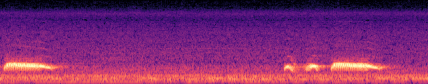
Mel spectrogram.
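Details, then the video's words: Spotted dove calling as a bird-trapping lure: the tail of a long coo, a two-second pause, then the full phrase of two short coos and a long, slightly falling final coo. "Suara Burung Terkuku"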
